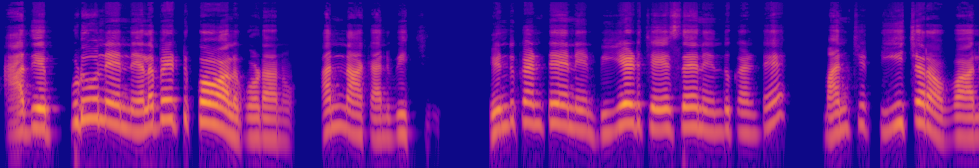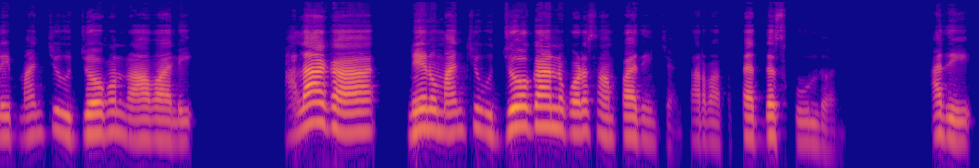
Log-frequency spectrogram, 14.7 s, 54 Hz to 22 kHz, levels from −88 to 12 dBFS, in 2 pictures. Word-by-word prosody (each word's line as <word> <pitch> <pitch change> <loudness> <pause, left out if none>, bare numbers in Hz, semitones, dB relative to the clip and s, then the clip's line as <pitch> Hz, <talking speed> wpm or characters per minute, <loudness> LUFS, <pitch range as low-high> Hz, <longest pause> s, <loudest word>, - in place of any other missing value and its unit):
అదెప్పుడూ 230 +7 +2
నేను 260 -3 +3
నిలబెట్టుకోవాలి 270 - +6
కూడాను. 160 -2 -4 0.3
అని 215 +3 -2
నాకు 180 -2 -1
అనిపించింది. 180 +3 -11 0.4
ఎందుకంటే 275 +2 -1 0.2
నేను 210 -3 -7
బిఎడ్ 260 +8 +4
చేశానెందుకంటే 220 -1 -2 0.4
మంచి 220 +7 -3
టీచర్ 265 +4 0
అవ్వాలి. 165 +1 -3
మంచి 185 +4 -14
ఉద్యోగం 185 +4 -2
రావాలి. 150 -2 -4 0.8
అలాగా 240 -2 +5 0.5
నేను 220 +1 +2
మంచి 200 +3 -6
ఉద్యోగాన్ని 235 +5 +3
గూడా 195 +1 -1
సంపాదించాను, 160 -3 -8
తర్వాత 140 -3 -16 0.2
పెద్ద 165 +1 -6
స్కూల్‌లోని 130 -9 -20 0.7
అది. 160 -5 -6
200 Hz, 110 wpm, -21 LUFS, 165-240 Hz, 0.8 s, నిలబెట్టుకోవాలి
